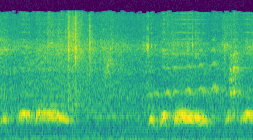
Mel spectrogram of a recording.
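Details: Caged decoy spotted dove in a round cage in Vietnam giving two soft, low, hollow coos separated by a quiet gap.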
